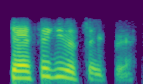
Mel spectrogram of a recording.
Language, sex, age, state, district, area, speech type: Urdu, male, 30-45, Delhi, North East Delhi, urban, conversation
